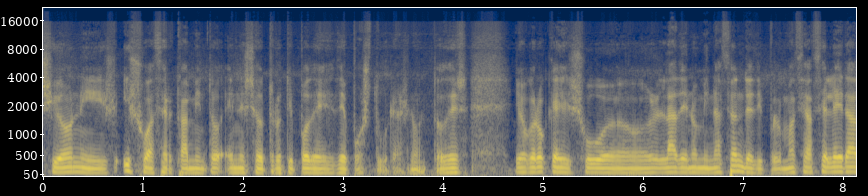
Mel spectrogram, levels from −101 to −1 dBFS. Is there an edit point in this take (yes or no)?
no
